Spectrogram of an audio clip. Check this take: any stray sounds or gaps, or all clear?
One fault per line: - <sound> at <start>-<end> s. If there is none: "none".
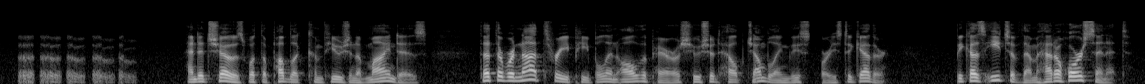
- laugh at 0.2-1.4 s
- dropout at 8.1-8.2 s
